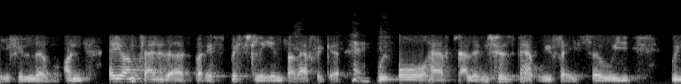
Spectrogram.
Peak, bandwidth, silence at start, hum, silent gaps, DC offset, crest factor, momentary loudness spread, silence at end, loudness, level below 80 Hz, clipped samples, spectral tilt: -2 dBFS; 5.6 kHz; 0 s; none; none; under 0.1%; 18 dB; 6 LU; 0 s; -19 LUFS; -56 dBFS; under 0.1%; -8 dB/octave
